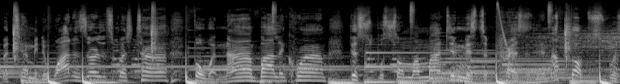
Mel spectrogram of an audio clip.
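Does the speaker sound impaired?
No.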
